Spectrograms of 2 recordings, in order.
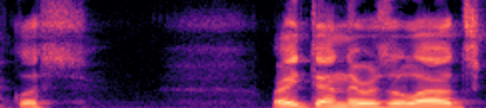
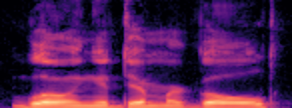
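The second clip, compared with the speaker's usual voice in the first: usual speaking voice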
